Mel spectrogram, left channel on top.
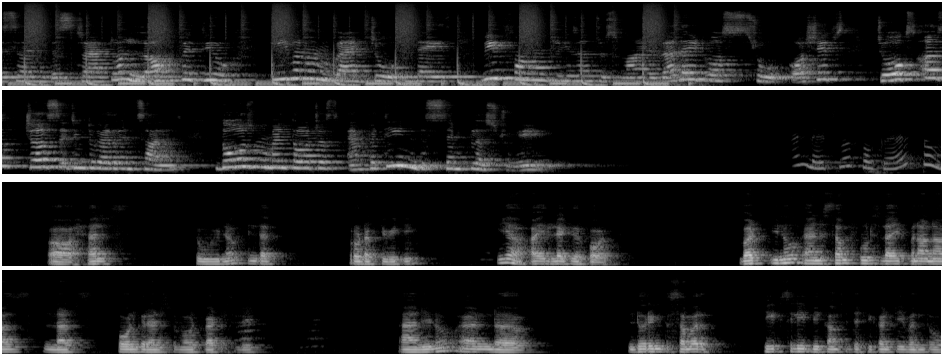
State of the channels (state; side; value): different; both; correlation 0.00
